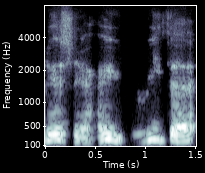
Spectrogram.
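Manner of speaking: very low, husky character voice. Recalling who did the voices, the speaker imitates Dion Ward's deep husky voice. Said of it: "he had a real deep husky voice".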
